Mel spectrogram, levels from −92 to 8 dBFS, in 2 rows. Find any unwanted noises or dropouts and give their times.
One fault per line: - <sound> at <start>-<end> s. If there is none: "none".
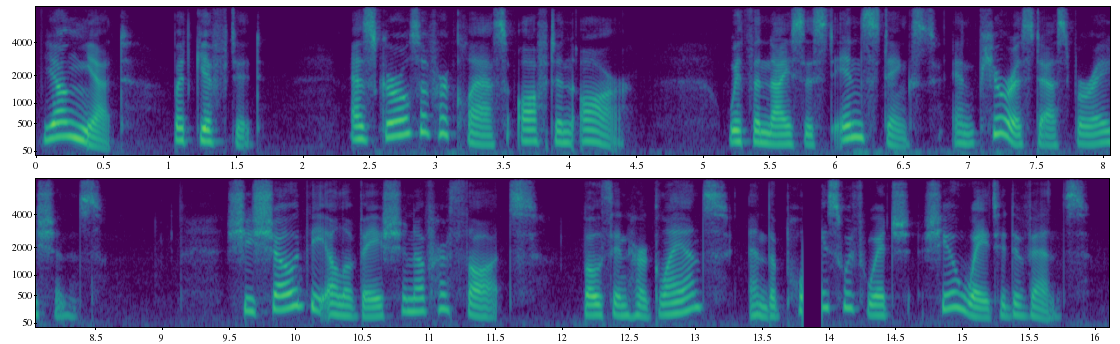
- dropout at 13.8-14.0 s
